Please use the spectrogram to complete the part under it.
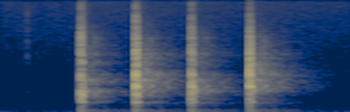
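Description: Four sharp knocks on a door, evenly spaced raps that each decay quickly, standing alone against silence.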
